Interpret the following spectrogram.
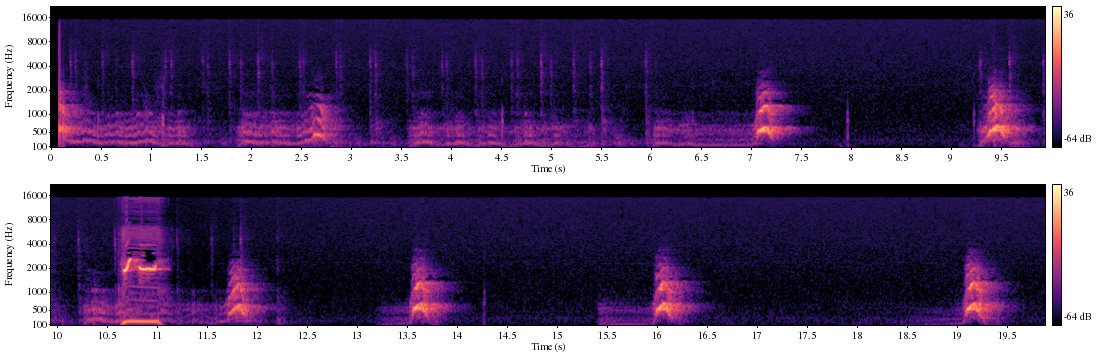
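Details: Shetland Sheepdogs reacting to a squirrel: soft whining murmurs through the first six seconds, then single sharp barks spaced about two seconds apart, with one louder, doubled bark near the middle; otherwise a quiet background.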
